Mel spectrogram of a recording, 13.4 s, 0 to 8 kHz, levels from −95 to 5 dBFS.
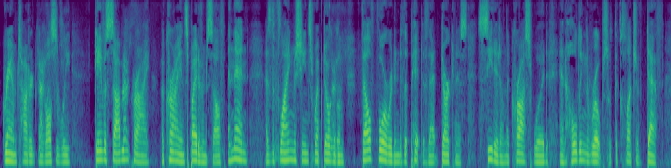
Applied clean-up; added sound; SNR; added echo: neural mask model Resemble Enhance denoiser.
